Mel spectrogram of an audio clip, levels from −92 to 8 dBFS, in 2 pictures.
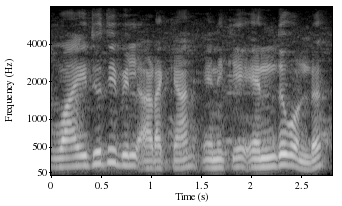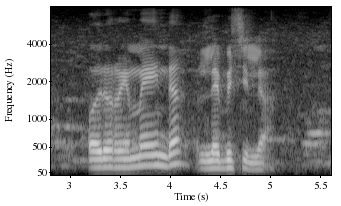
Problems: none marked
